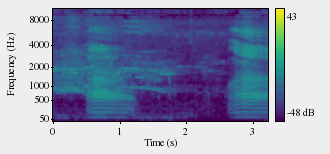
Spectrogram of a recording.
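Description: Two loud, close rooster crows ring out on a chicken farm, separated by a pause, with a third crow starting at the end, rich and harmonic.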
